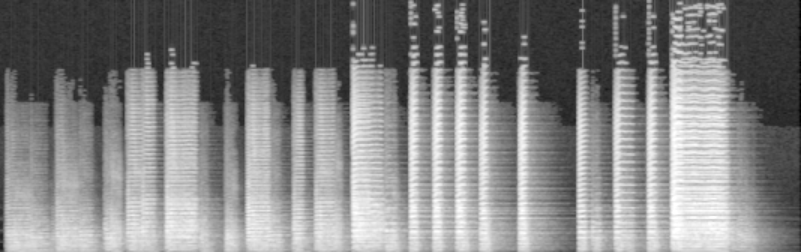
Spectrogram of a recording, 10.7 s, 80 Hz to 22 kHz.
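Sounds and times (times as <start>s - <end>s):
stereo brass: 0.0s - 10.3s.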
